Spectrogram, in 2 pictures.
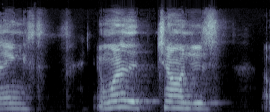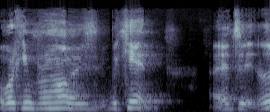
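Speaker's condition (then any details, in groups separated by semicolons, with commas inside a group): Cerebral palsy; dexterity issue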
